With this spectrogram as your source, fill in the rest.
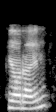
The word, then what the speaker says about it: puerile: Puerile? Pure. Is it Y, Yeah, ma'am? right. Ear sound. The one that follows the per sound. Yeah. So we should pronounce this word as puerile.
